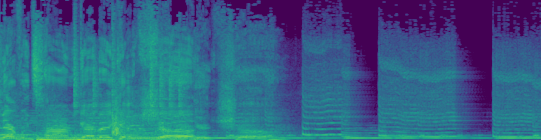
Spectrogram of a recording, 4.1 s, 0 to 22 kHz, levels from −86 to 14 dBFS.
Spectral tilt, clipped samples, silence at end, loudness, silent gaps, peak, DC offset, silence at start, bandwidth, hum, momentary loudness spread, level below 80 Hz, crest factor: -4 dB/octave; under 0.1%; 0 s; -14 LUFS; none; 0 dBFS; under 0.1%; 0 s; over 20 kHz; none; 14 LU; -18 dBFS; 14 dB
